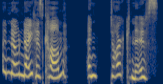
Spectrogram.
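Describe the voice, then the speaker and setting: An actress playing a terrified young daughter in a radio horror drama, overwrought and fearful. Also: female voice, very high voice, slow, a bit bright, no room sound, studio quality, heavily acted. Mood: terrified, haunted. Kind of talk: old-time radio drama acting.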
